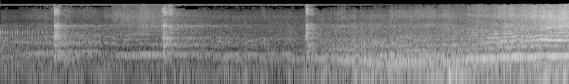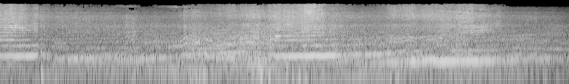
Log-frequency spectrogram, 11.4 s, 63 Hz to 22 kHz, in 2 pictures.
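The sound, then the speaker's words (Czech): Formula 1 race cars scream along the track, their high-pitched engine whine rising and falling as they pass. A few sharp clicks come first, then the sustained, loud engine roar builds. “Předu ve startovním poli se nic převratného neděje, všichni jezdci mají mezi sebou rozestupy větší než vteřinu, ani Ferrari nemá na to, aby útočil na Verstappena.”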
